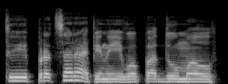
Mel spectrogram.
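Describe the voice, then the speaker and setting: A shrewd police major who teases his neighbours with dry, knowing remarks, read by a man close to his own voice. His tone stays plain and matter-of-fact, in a mid-pitched male voice with no room around it. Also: normal speed, clean tone, dry recording, lightly acted. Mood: wry.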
